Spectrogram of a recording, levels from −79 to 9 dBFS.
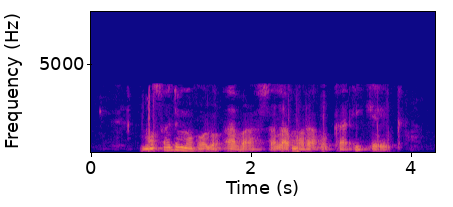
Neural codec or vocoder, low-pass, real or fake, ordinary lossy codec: codec, 16 kHz in and 24 kHz out, 2.2 kbps, FireRedTTS-2 codec; 7.2 kHz; fake; AAC, 16 kbps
